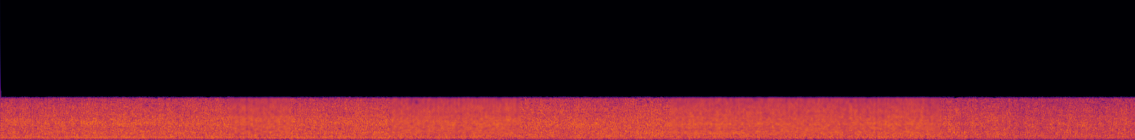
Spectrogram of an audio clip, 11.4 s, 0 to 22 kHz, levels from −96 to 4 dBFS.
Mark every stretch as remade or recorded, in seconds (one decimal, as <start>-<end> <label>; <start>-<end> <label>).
0.0-2.3 recorded; 2.3-2.9 remade; 2.9-3.9 recorded; 3.9-5.2 remade; 5.2-6.7 recorded; 6.7-9.4 remade; 9.4-11.4 recorded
